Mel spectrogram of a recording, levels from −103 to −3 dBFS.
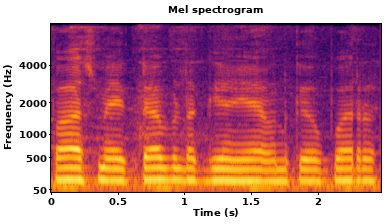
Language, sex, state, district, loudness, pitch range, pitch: Hindi, female, Rajasthan, Bikaner, -15 LUFS, 155-165 Hz, 160 Hz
